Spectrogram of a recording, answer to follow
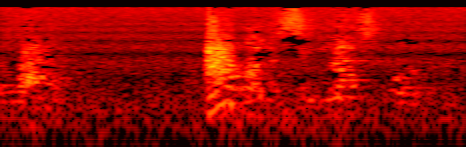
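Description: Speech: two short stretches of a woman's voice, off the main flow of words, the second about a second in.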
